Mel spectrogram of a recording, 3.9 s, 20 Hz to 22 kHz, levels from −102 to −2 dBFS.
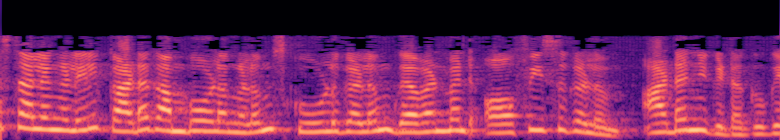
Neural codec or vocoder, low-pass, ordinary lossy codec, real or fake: none; none; none; real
